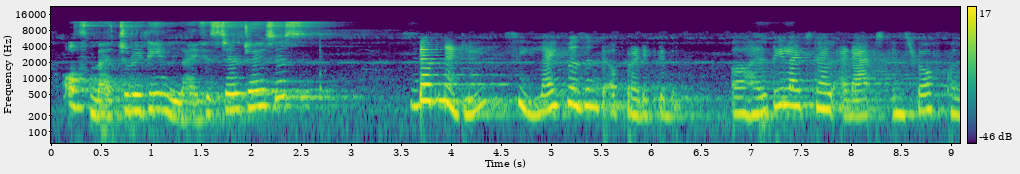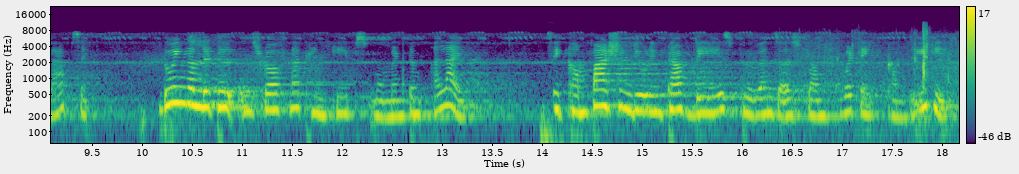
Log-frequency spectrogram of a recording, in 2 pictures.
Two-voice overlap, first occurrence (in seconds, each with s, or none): none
